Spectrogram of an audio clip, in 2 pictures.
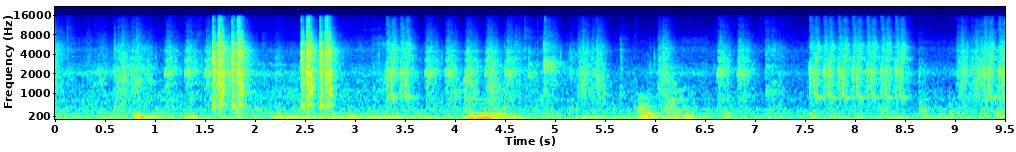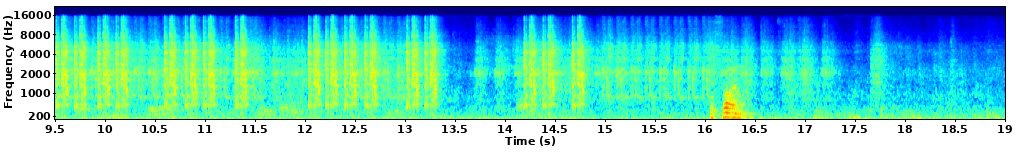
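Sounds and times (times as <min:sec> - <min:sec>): camera shutters firing in bursts: 0:01.0 - 0:17.8.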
